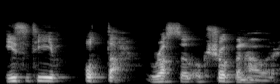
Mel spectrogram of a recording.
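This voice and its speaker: A man running a tabletop game as game master, narrating scenes in a relaxed way with many filler words. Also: medium pitch, breathy edge. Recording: dull lo-fi mic.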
